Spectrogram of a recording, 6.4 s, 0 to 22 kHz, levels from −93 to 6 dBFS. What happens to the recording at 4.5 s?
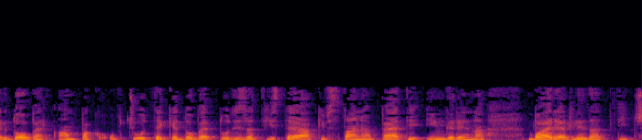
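At 4.5 s the speech sounds watery and swirly with dull, clipped treble, as it does throughout: likely MP3 compression, cutting everything above 8.4 kHz, consistent with a bitrate near 32 kbps.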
